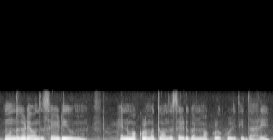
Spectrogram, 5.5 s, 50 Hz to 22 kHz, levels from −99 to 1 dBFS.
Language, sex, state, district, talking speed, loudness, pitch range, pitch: Kannada, male, Karnataka, Koppal, 100 wpm, -14 LUFS, 175-205 Hz, 190 Hz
